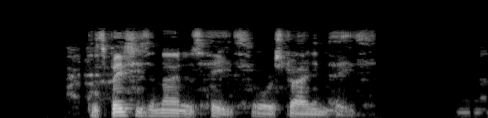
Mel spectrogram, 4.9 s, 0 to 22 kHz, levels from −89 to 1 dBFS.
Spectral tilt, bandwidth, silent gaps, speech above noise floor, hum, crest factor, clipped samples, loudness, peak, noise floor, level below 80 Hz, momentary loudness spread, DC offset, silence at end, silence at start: -3.5 dB/octave; 8.2 kHz; 3.80-4.54 s; over 60 dB; none; 26 dB; under 0.1%; -29 LUFS; -6 dBFS; under -90 dBFS; -64 dBFS; 16 LU; under 0.1%; 0.1 s; 0.65 s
